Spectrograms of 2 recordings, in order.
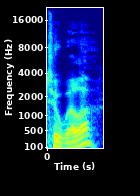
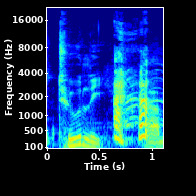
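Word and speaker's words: Tooele: I'm calling It's pronounced Tilla. I thought it was Tuli.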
